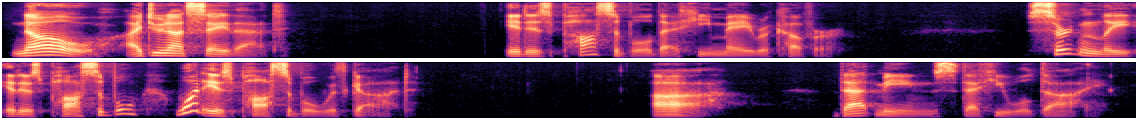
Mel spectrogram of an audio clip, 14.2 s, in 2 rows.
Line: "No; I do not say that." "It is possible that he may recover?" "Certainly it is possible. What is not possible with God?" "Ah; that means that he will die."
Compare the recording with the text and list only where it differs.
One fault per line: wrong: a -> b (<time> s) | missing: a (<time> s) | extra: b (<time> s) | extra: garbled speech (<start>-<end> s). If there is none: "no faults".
missing: not (8.5 s)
